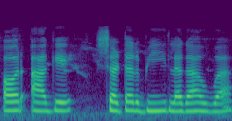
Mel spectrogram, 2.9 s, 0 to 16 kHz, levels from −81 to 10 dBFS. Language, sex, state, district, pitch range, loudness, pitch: Hindi, female, Bihar, Kaimur, 215-230 Hz, -16 LUFS, 225 Hz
